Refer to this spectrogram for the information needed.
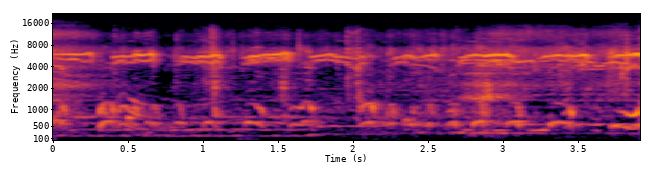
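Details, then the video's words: Caged Koka pigeon pair on a Bangladeshi farm, a little frightened yet calling steadily: overlapping soft coos in quick succession, with a high thin whistle and handling noise in the background. "চিকন ডাকের কোকা কবুতর"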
